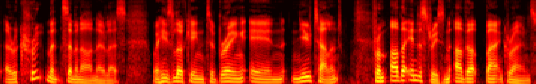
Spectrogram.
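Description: A man's voice: on the low side, no echo, studio quality. A man hosting a business news podcast, introducing items in a conversational radio style. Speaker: podcast host.

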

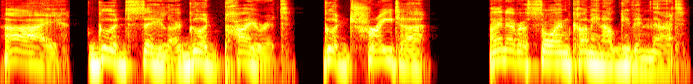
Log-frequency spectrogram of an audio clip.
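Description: A man's voice: medium pitch, animated, slow, sharp tone, husky, no echo, studio quality, heavily acted. A man voicing a cold, scornful male pirate captain with a sneering, mocking delivery.

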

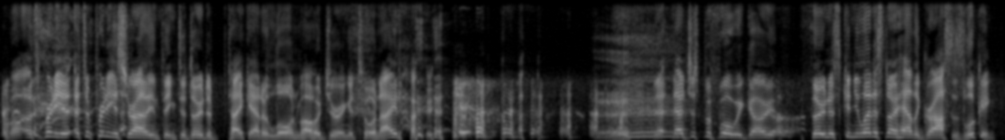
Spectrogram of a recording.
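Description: Chuckling male radio host, slightly high. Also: animated, a little fast, slight background noise. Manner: chuckling, easygoing. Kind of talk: radio interview and banter. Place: radio studio.

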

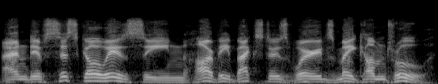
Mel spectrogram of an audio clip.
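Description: Dramatic American radio announcer, very animated. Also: male voice, medium pitch, takes it slowly. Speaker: announcer and narrator. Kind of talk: dramatic scripted narration, old-time radio. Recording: vintage radio with faint music.

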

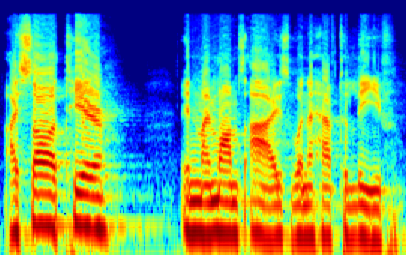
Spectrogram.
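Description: Male, forties, Cambodian accent, medium pitch. Earnest, deliberate delivery of a prepared personal story in second-language English. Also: steady tone, a bit bright. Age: 40s. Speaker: National Guard member telling life story.

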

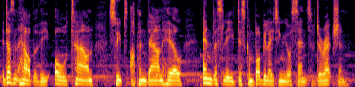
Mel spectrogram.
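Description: A man reading his own scripted essay aloud in a measured, wry storytelling manner. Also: mid-range voice, fairly even intonation, a little mellow, soft background music. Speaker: columnist reading his piece. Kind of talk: scripted narration.

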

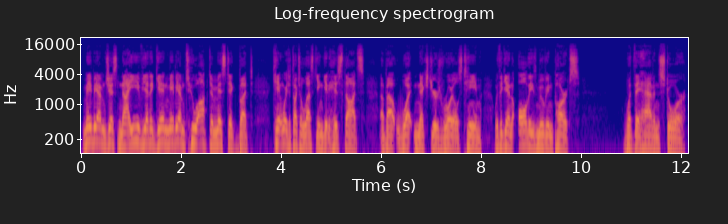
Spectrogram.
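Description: A man's voice: medium pitch, fairly even intonation, moderate pace, no room sound, studio quality. A male sports radio host, congested, talking earnestly with a lot of fillers. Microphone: studio microphone.

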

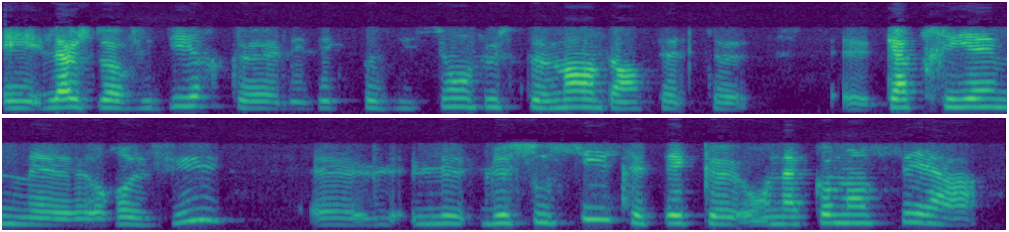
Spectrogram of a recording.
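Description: A woman's voice: mid-range voice, slow. A middle-aged woman from Belgium being interviewed as a guest, searching for words and restarting her phrases. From Brussels, Belgium. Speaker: magazine founder, interview guest. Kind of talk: radio interview by phone. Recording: thin, narrow phone line.

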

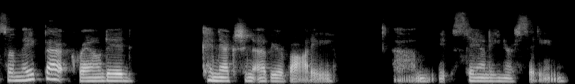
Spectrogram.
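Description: Female meditation guide, low and very slow, soothing, deliberate pauses between phrases. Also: warm tone, slightly rough, dull audio.

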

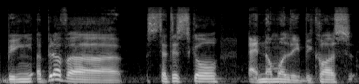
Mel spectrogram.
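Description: A man presenting a morning business news briefing, explaining the week's events in a steady way with occasional fillers. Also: mid-range voice, moderate pace. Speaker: radio presenter.

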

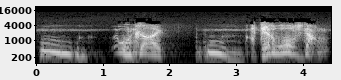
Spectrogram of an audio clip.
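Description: A woman's voice: high voice, big pitch swings, extremely slow, creaky, slight background noise, exaggerated voice. An actress playing a frantic trapped woman gasping and crying for air in a 1940s radio horror drama. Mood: frantic, screaming. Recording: muffled vintage 1940s radio recording.

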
